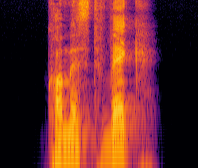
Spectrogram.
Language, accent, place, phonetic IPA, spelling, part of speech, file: German, Germany, Berlin, [ˌkɔməst ˈvɛk], kommest weg, verb, De-kommest weg.ogg
- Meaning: second-person singular subjunctive I of wegkommen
